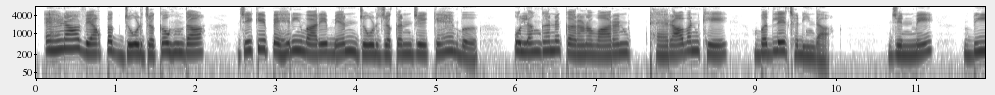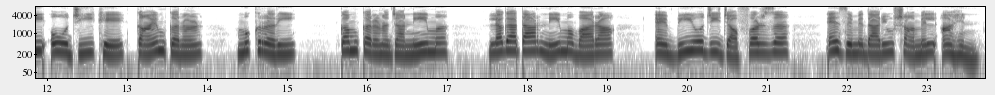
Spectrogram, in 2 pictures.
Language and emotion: Sindhi, neutral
